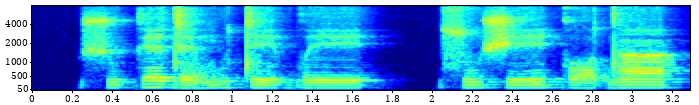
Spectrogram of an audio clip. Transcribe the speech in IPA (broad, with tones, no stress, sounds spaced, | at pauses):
ʃ u˨ k ɛ˦ d ɛ˨ m u˦ t eː˧ ɡʷ eː˧ | s u˨˦ ʃ eː˨˦ k ɔ˨ d ã˦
